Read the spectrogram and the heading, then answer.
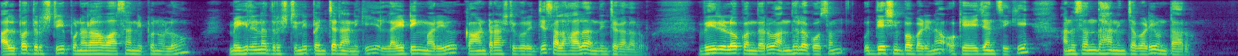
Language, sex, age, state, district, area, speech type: Telugu, male, 18-30, Andhra Pradesh, Srikakulam, urban, read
